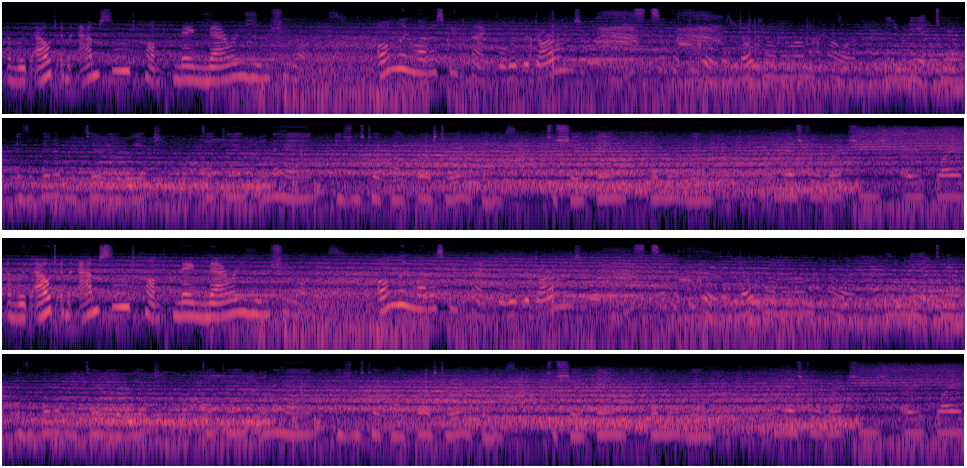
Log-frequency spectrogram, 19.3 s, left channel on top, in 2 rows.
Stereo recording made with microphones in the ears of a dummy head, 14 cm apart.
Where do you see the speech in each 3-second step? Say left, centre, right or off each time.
right, centre, left, left, left, left, left.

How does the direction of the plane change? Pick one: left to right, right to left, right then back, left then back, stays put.
right to left.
